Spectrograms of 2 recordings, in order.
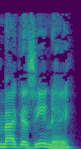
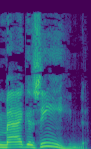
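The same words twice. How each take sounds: First: The last syllable rhymes with 'fine'. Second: The last syllable rhymes with 'seen'. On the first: The speaker calls it wrong. "we don't say ine, we don't say magazine" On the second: The speaker calls it right. "we say magazine"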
